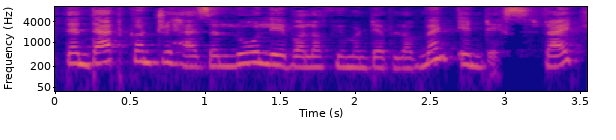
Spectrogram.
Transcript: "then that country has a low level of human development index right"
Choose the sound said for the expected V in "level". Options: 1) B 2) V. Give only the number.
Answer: 1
